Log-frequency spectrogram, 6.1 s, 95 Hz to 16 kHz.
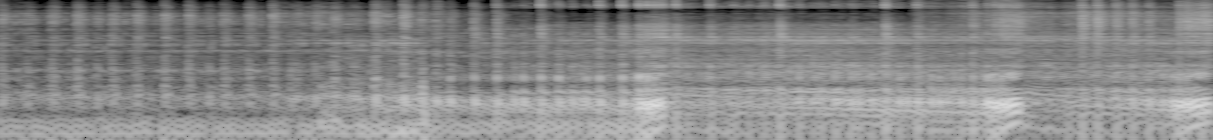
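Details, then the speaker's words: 2003 KTM 50 Mini Adventure 50cc two-stroke after fresh BR8 spark plug, choke off, test ride: three sharp throttle blips rise and fall cleanly with no bog; revs out crisply, power band kicks in, healthy. "That's pretty good throttle response so far. Woo! Yeah, you can definitely tell when that power band kicks in. Yeah, it revs out pretty clean, actually."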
